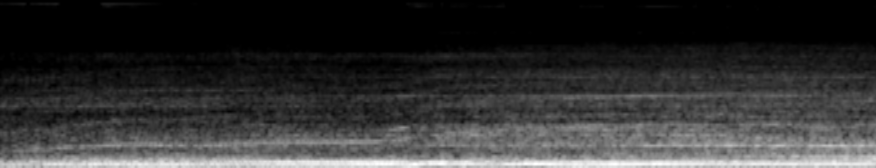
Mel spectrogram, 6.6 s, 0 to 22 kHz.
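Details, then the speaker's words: Van converted to an electric drive system on roughly 12-year-old batteries, revved in neutral in a first motor test with the wiring still unfinished: a smooth low hum rises and holds, with no knocking, grinding or rattle. The motor sounds normal. "so with the vehicle in neutral I'll shut up for a second and rev it so you can hear what it sounds"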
